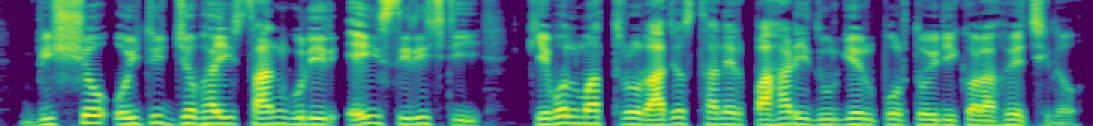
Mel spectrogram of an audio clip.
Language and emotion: Bengali, neutral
